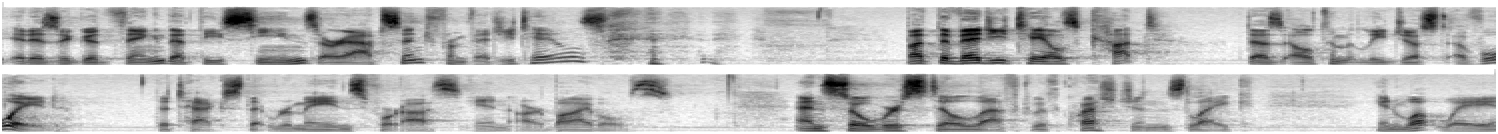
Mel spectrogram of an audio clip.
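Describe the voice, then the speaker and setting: Male preacher, low voice, thoughtful and questioning sermon delivery. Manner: measured, reflective, questioning. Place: church sanctuary with slides.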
